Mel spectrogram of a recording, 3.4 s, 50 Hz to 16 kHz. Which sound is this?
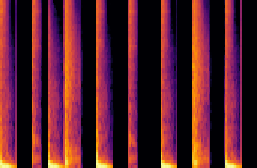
Hip Hop beat
Beat for Hip Hop music.
Made in Mixcraft 8 Pro Studio.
